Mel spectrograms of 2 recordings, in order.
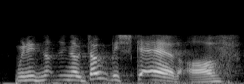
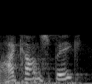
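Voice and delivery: I can't speak pitched up, pleading; mock Moses protesting, higher; whiny Moses; 7 semitones higher, slower than usual. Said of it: "That was his answer".

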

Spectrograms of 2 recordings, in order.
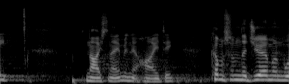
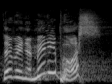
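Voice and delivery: mocking disbelief; 6 semitones higher, 3 dB louder than usual. Mocking the midwives' minibus.

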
